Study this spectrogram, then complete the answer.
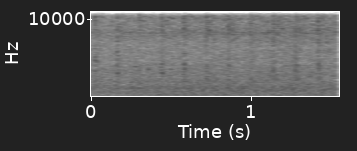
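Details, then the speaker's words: Volkswagen Vanagon, 136,519 miles, at idle: a light, quick ticking over the low rumble that almost sounds like a lifter; suspected exhaust leak, probably at the manifold, where bolts often snap; not confirmed. "that's an exhaust leak it almost sounds like a lifter it's not that sounds like an exhaust leak those are fun because it's probably at the manifold"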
